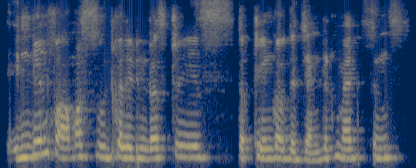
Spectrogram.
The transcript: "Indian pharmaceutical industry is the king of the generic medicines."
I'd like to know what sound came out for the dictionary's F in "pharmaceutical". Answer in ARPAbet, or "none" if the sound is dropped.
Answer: F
